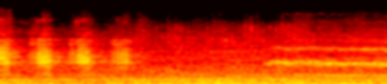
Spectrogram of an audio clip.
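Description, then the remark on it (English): The Batmobile roars and skids hard around a corner, tires squealing in a sustained high whine over the steady engine rumble, loud and continuous for about two seconds. “Just then, the Batmobile came speeding around the corner.”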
